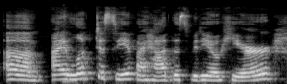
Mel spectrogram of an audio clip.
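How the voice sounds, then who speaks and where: A woman's voice: mid-range voice, normal speed. A young adult woman co-hosting a podcast in casual chat, chatty, often laughing, with plenty of ums and likes. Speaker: podcast co-host.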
